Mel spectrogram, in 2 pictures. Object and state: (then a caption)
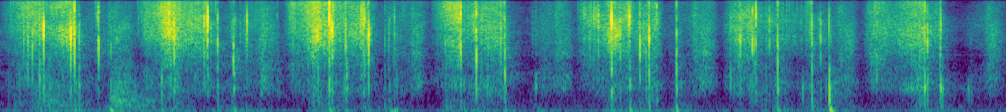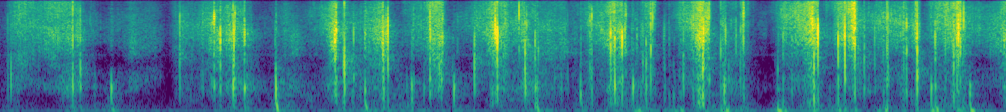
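Leather card wallet. A small, flat, dark leather card wallet with stitched edges is held in both hands while fingertips and nails rub and scratch its leather surface close to the microphone. Dense, bright, crackly scratching and crinkly rubbing come in quick bursts with short dry taps, and a faint low hum sits underneath.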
